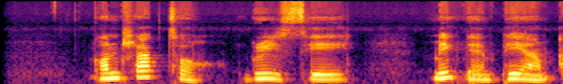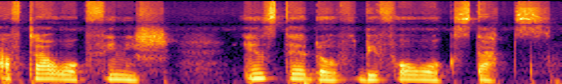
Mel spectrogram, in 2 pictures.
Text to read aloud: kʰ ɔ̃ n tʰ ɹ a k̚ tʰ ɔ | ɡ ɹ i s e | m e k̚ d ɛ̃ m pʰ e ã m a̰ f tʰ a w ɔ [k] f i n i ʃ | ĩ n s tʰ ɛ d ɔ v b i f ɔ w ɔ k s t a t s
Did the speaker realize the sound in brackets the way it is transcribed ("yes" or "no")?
yes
